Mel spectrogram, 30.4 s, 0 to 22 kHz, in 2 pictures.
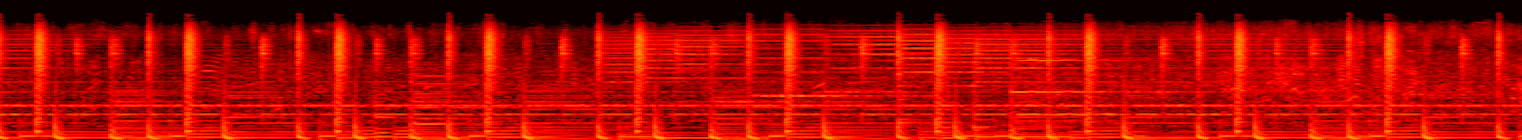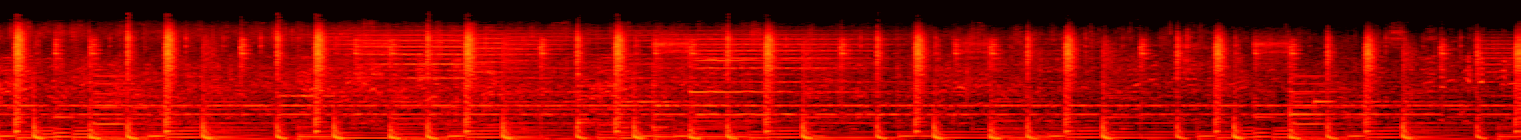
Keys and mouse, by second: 0.7 shift+click, 1.3 shift+click, 1.9 s, 6.3 click, 6.6 Tab, 7.4 ctrl+a, 8.0-9.2 drag, 11.2 click, 12.5-13.9 drag, 14.8-17.0 drag, 18.9 click, 22.2 g, 22.8 click, 23.0 s, 24.5 click, 24.8 g, 25.7 click, 26.0 r, 26.3 r, 30.1 click.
